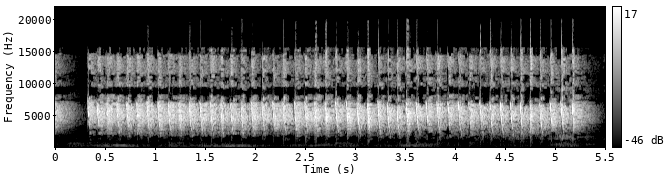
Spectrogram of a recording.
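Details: A tame mountain prinia sings outside its cage, pouring out an unbroken, high, buzzy song of rapid chattering notes for about five seconds, with faint low background sounds beneath.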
